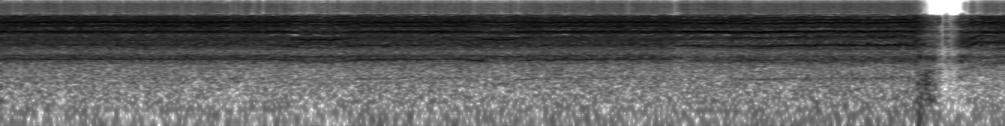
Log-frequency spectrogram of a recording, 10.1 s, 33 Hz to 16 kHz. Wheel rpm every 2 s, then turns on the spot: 230, 220, 230, 220, 160.
none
